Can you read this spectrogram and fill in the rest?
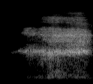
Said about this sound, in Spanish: Ay, hasta que por fin salió el estornudo. Salud. Salud, gracias.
